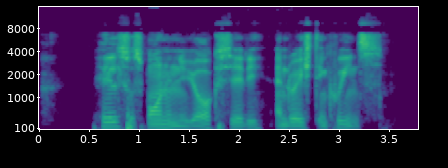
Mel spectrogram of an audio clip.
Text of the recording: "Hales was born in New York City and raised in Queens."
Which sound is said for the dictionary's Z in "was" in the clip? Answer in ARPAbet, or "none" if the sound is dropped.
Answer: S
